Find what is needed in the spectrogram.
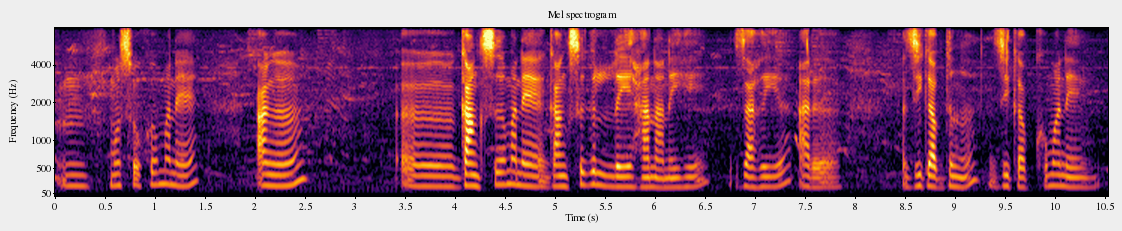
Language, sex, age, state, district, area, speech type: Bodo, female, 30-45, Assam, Udalguri, urban, spontaneous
